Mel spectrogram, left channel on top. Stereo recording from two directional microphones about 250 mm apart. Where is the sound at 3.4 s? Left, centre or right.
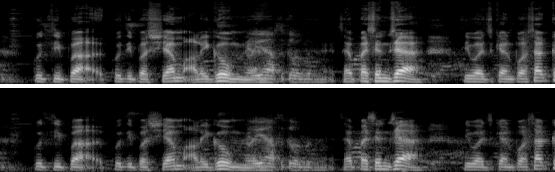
Left.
